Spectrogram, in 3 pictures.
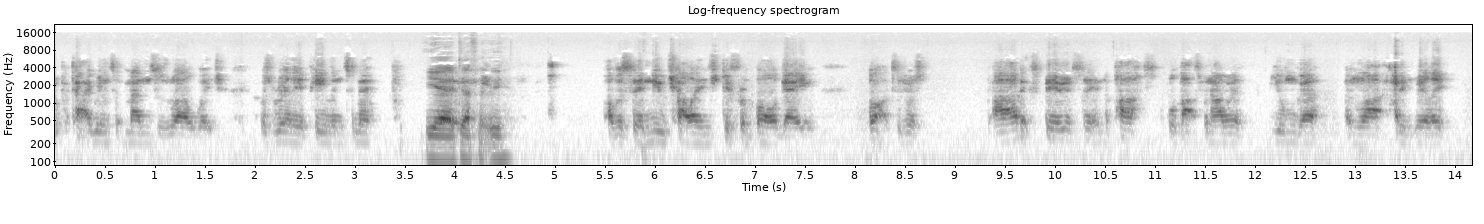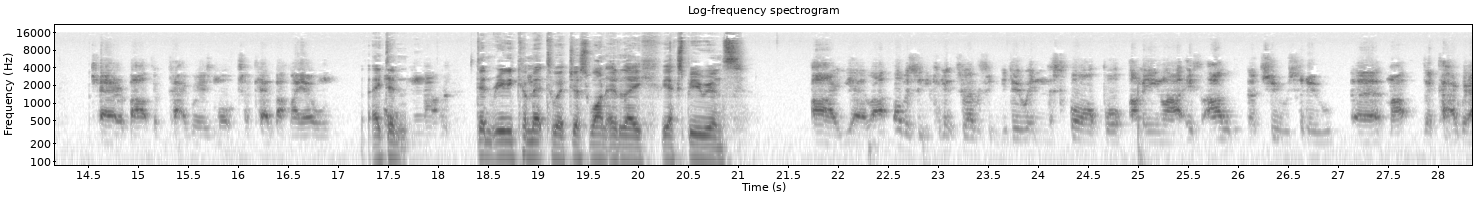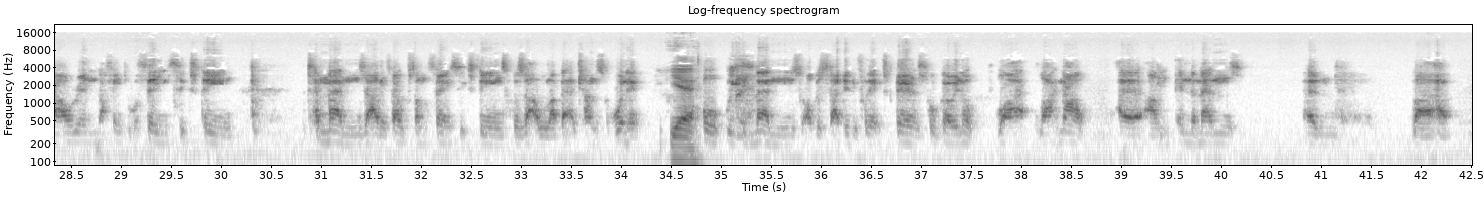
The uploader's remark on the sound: via phone call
